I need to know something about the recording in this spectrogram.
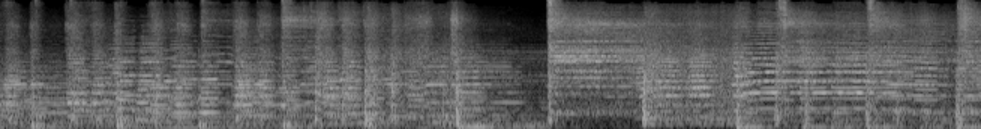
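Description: Andean brass band playing: clarinets, saxophones and trumpets over a steady drum beat. About three seconds in the sound dips briefly, then the full band comes back in sharply.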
